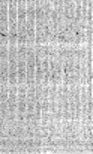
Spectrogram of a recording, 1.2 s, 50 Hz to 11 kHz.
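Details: Proton Wira 4G91 engine idling, sound heard at the top: rapid, light, regular ticking from the top end, knocking caused by badly jammed hydraulic lifters, to be serviced.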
